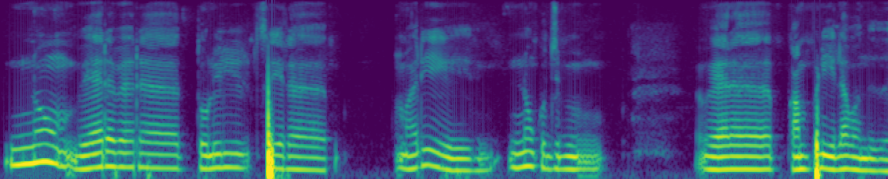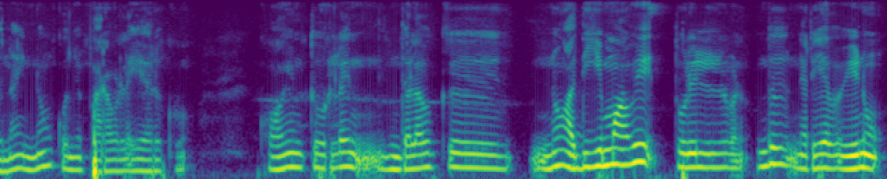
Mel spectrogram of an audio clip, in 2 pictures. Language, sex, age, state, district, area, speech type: Tamil, female, 30-45, Tamil Nadu, Coimbatore, urban, spontaneous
